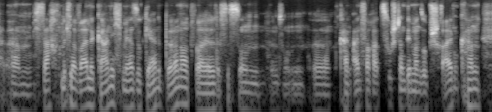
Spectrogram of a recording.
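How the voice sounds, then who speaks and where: A man with a very deep, low voice, monotone and flat, at a moderate pace with hardly any pauses, over noticeable background noise. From Frankfurt, Germany. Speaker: photographer. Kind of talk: casual interview. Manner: halting, many fillers.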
